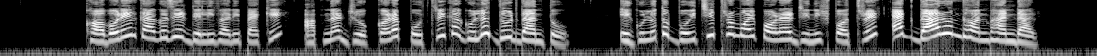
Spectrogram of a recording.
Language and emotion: Bengali, happy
